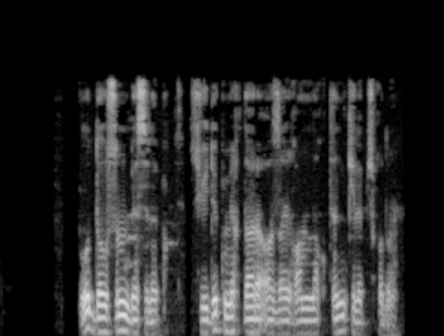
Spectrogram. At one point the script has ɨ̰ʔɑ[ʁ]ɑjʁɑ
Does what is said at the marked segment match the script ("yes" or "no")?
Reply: no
